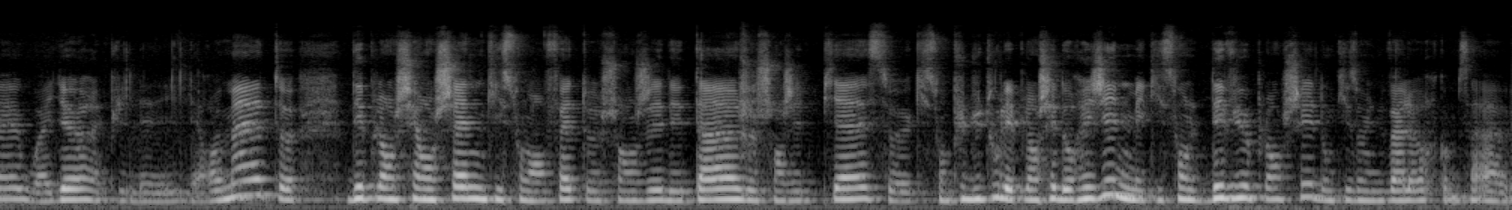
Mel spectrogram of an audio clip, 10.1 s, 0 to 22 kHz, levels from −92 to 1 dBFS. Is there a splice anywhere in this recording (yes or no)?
no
